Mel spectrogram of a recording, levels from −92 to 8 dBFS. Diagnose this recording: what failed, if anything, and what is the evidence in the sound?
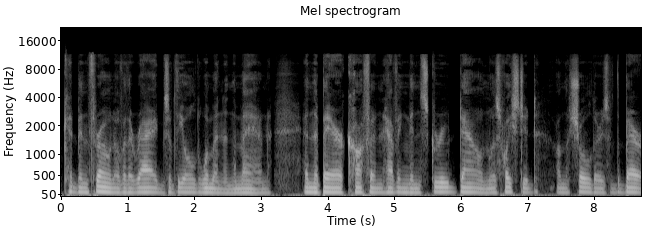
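No fault found in the recording.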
